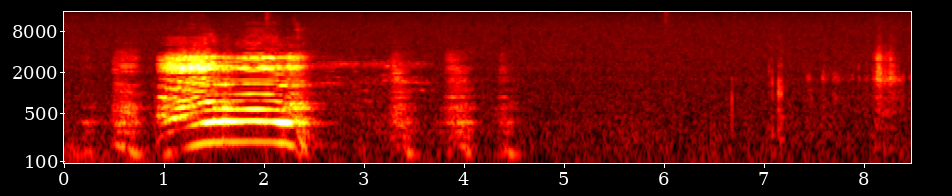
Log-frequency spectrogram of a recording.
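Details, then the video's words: During the autumn rut in the Sierra del Relumbrar, Albacete, Spain, October 2016, a red deer stag gives a loud roar of over a second, then several short, deep grunts, with faint distant calls after. "Berrea en la Sierra del Relumbrar"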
